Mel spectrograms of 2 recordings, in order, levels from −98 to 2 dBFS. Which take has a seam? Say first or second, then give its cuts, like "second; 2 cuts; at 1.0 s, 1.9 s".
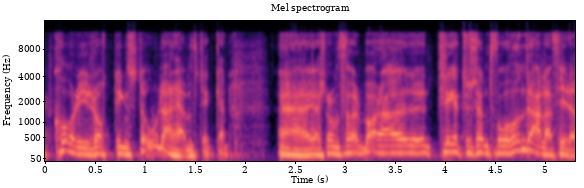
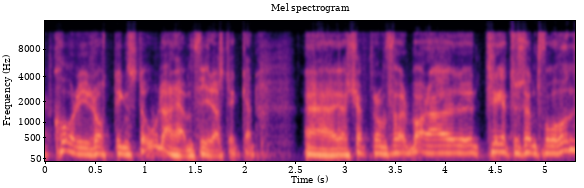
first; 2 cuts; at 1.5 s, 2.8 s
